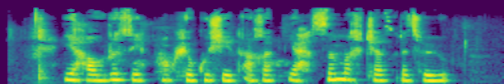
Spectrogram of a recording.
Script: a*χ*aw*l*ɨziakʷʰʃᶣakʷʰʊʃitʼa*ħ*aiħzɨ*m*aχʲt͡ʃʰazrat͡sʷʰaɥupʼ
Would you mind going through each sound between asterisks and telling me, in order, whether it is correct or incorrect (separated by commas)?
incorrect, incorrect, incorrect, correct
